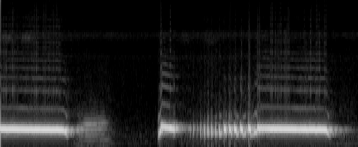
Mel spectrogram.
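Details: Puter pelung Barbary dove calling to prompt other doves: a held coo ends in a short buzzy note, silence follows, then an abrupt hoot, swelling rapid pulses and another long, level coo fading out.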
